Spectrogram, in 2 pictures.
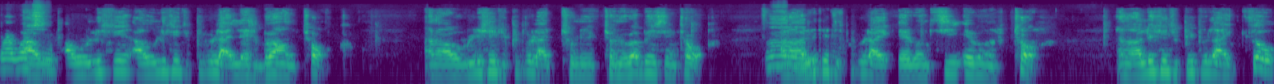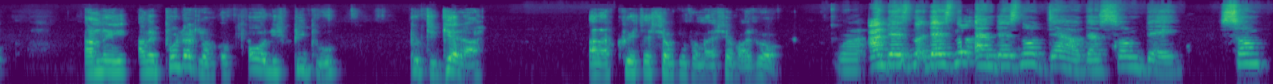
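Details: Adult man born with cerebral palsy affecting brain areas controlling movement and speech, which he attributes to high bilirubin at birth; dysarthria (cerebral palsy).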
